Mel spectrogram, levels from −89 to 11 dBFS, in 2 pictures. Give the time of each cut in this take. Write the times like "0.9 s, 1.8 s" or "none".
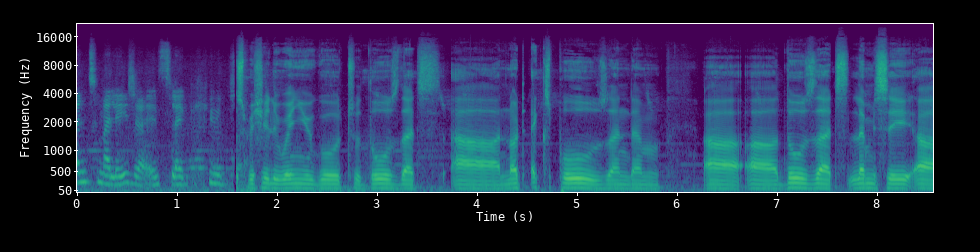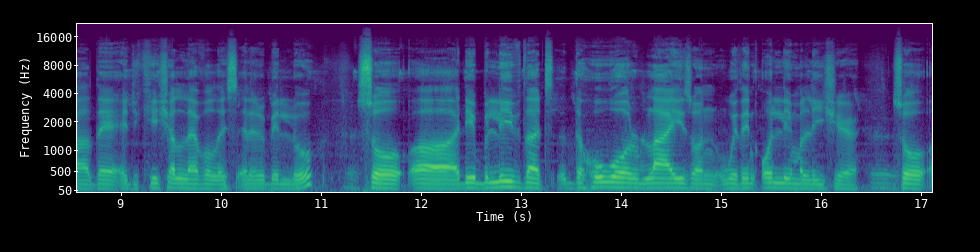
1.7 s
